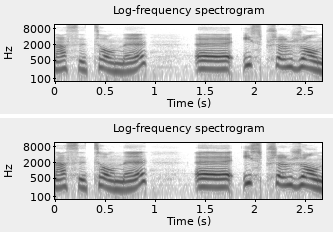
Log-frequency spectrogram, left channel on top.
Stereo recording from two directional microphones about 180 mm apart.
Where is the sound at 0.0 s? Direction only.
25° right (ahead or behind).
